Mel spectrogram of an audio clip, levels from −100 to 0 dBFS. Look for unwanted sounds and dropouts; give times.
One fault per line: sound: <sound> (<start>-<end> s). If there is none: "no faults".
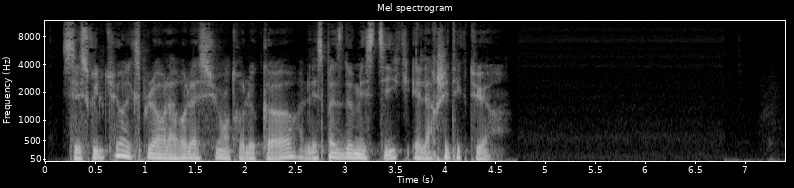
no faults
